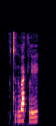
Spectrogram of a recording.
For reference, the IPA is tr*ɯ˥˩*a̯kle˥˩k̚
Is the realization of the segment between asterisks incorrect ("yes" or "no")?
yes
